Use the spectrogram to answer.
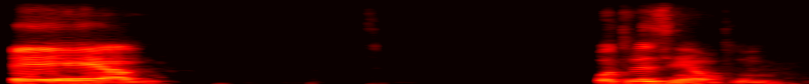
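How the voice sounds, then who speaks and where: High-voiced male teacher giving a remote class. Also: extremely slow, muffled recording. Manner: explanatory, asks "né?" and "ok?" often, with frequent restarts.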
